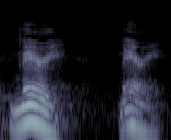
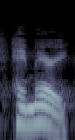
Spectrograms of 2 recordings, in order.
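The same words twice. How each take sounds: First: Softer and softer, fading to a hush; heartfelt repeated name. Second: Said in the usual way. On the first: Shown as a demonstration. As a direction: pour your heart into the name. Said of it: "really be evocative about something". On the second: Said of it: "I wouldn't say".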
